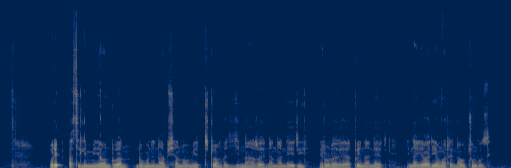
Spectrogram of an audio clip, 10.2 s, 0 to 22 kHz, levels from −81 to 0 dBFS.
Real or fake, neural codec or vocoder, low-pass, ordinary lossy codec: fake; vocoder, 44.1 kHz, 128 mel bands every 512 samples, BigVGAN v2; none; none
